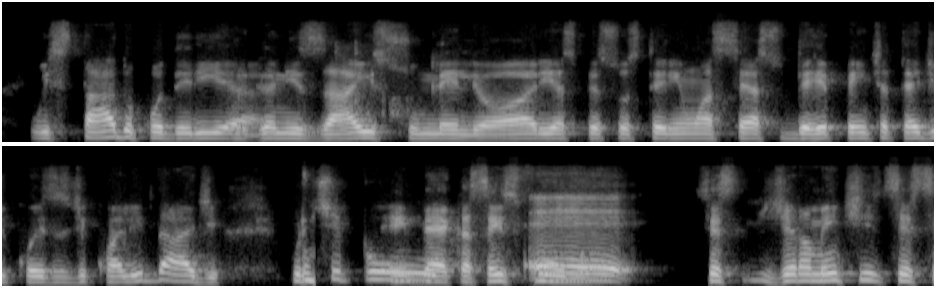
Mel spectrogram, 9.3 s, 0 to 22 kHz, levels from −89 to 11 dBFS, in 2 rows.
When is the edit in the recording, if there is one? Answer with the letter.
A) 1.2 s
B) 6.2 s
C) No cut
B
